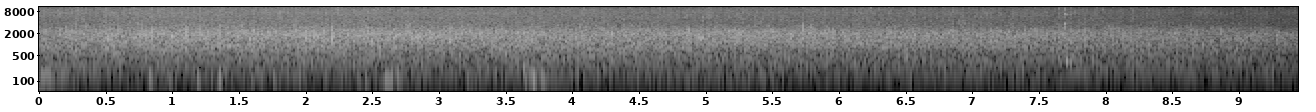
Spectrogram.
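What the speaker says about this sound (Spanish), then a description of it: "Dele un aplauso al Señor, hermano." Church congregation applauding during a Spanish-language sermon, steady dense clapping filling the room throughout, loud and continuous, tapering slightly toward the end.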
